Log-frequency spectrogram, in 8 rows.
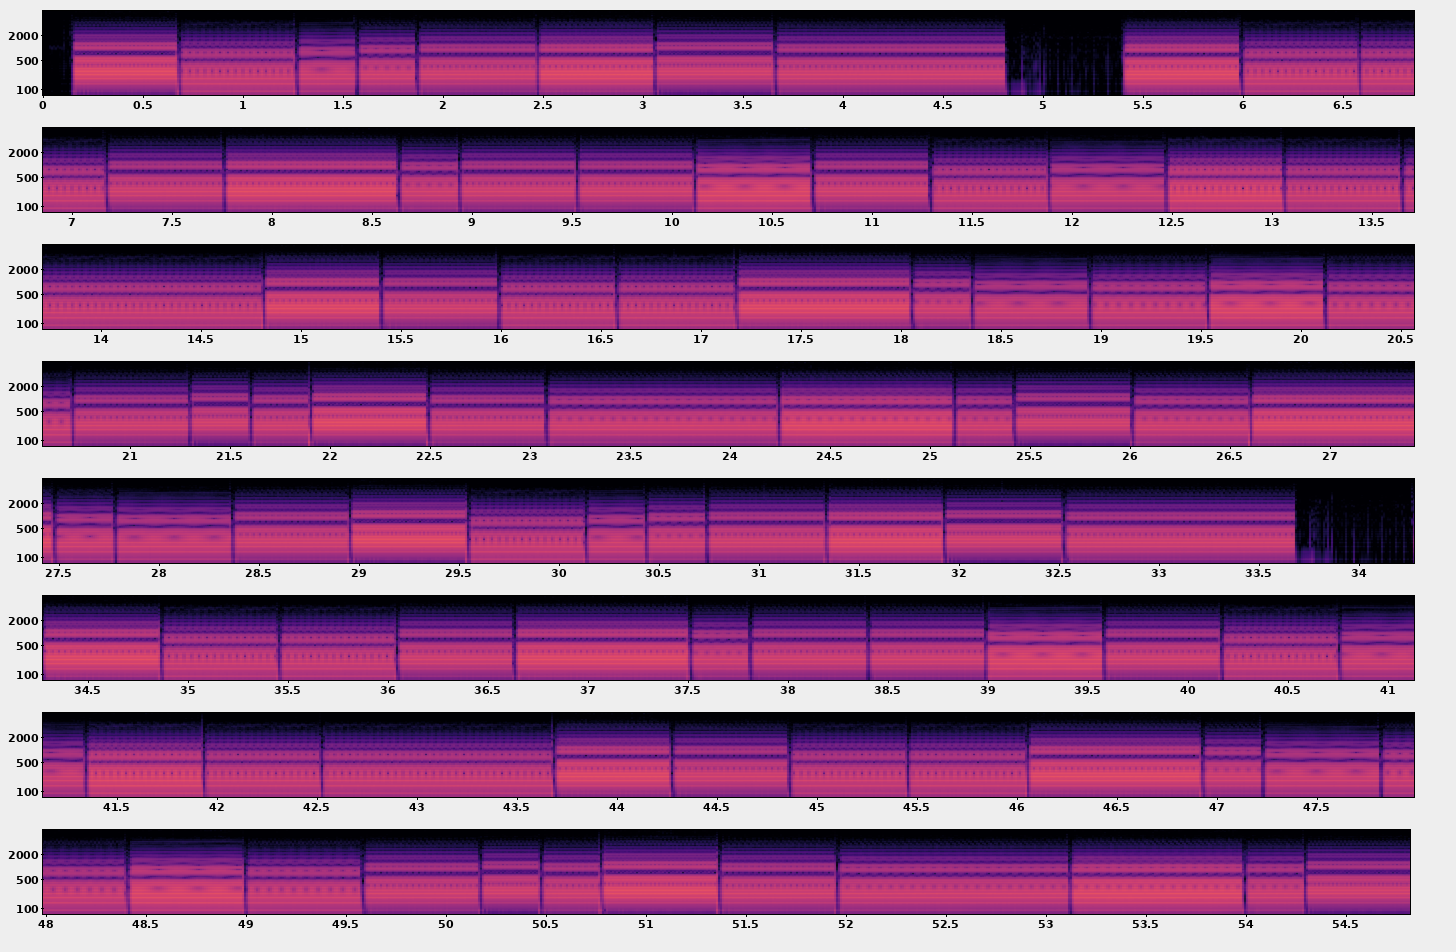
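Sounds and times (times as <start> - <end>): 
solo music third voice: 0.0 - 54.8.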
